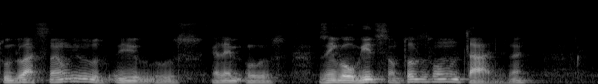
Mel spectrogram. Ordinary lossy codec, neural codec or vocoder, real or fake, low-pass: none; none; real; 7.2 kHz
